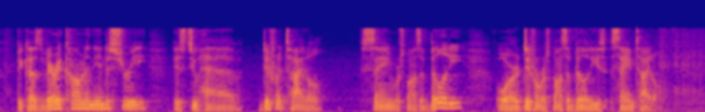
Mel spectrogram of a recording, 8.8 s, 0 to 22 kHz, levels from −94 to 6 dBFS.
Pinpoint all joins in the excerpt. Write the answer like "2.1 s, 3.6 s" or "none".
none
